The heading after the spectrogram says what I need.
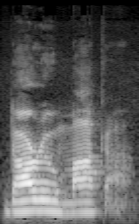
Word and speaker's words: Darumaka: you say it looking at the spelling now darumaka so yeah i did get the tur twig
